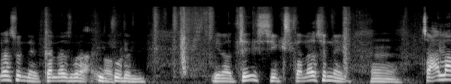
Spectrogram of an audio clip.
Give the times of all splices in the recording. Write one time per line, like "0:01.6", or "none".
none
